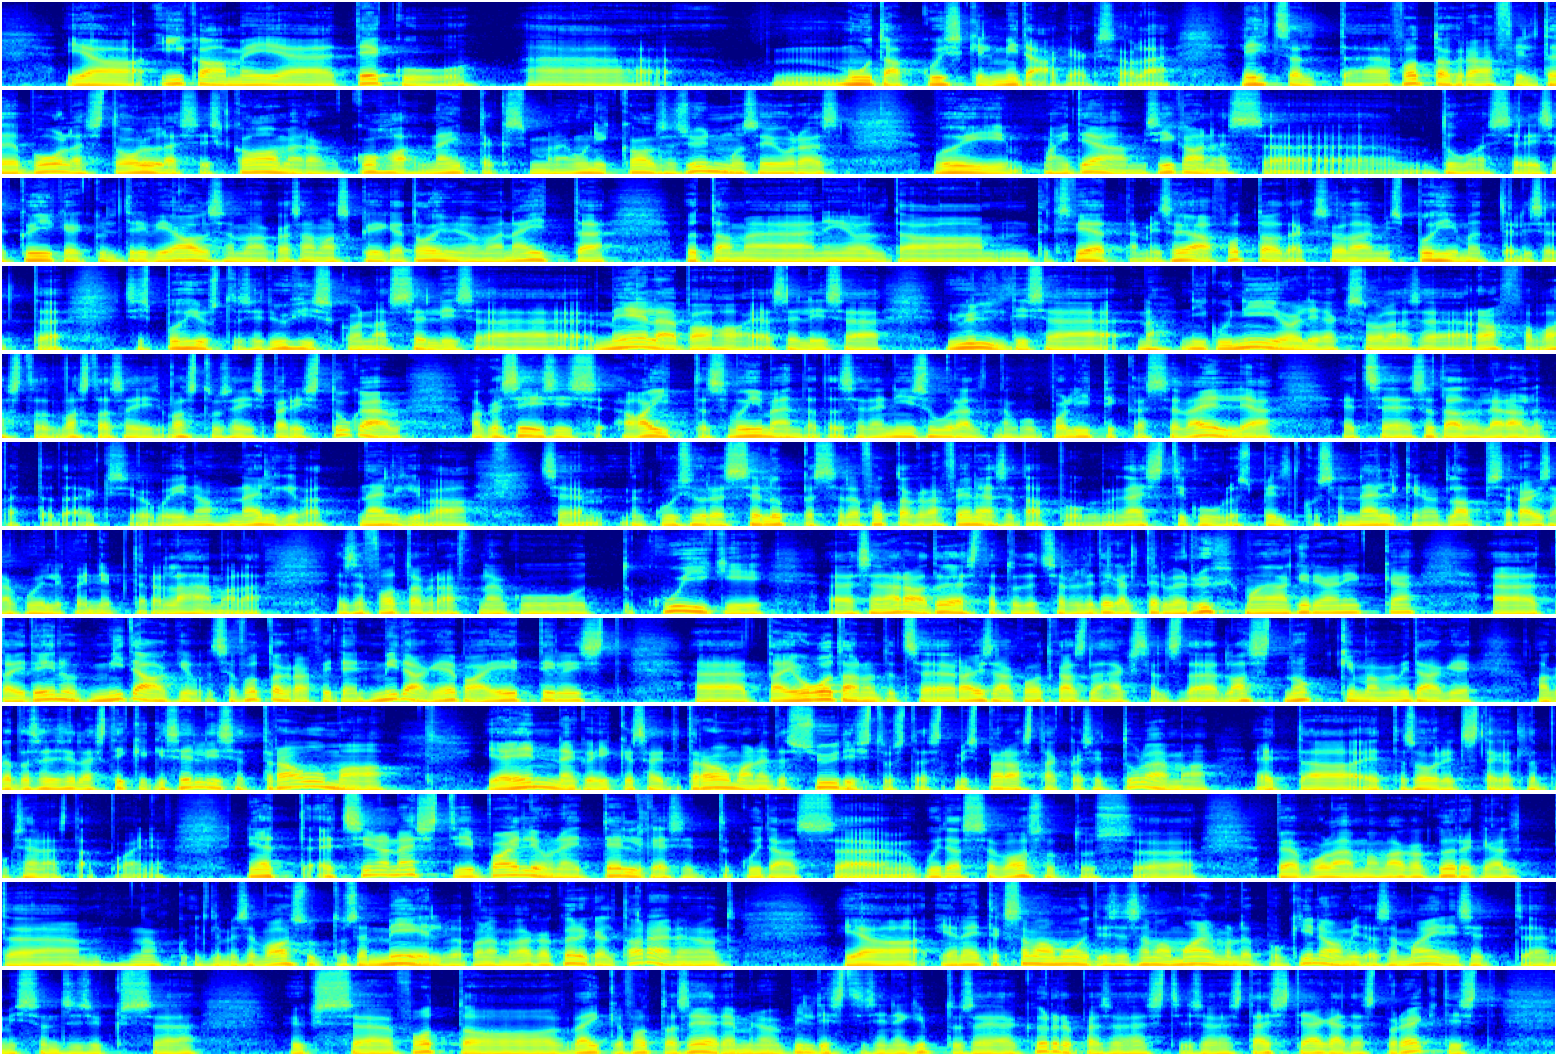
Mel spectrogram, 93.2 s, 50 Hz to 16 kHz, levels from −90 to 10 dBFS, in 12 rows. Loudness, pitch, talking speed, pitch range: -26 LUFS, 95 Hz, 150 wpm, 90-110 Hz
